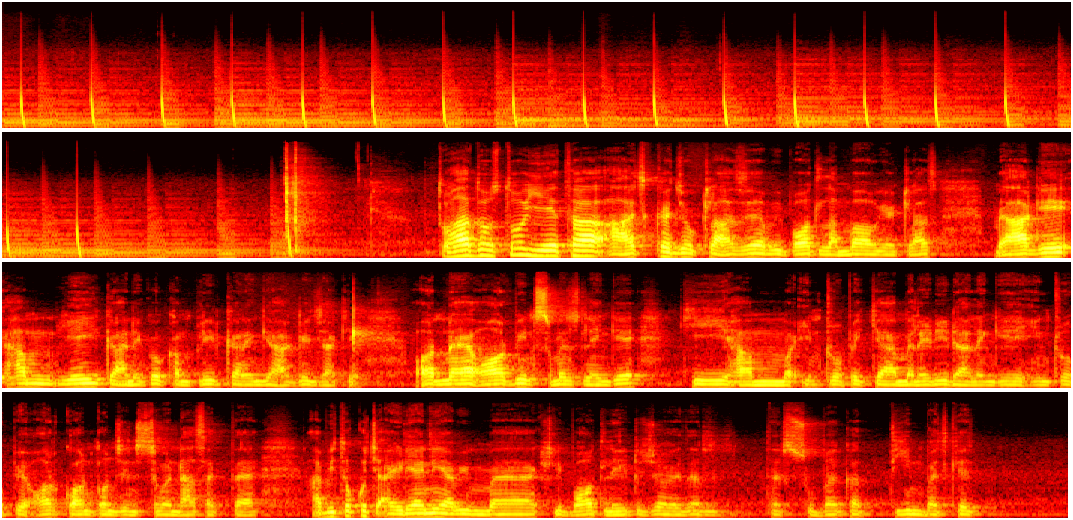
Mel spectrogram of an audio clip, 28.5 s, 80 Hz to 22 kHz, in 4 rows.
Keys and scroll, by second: 8.8 -.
